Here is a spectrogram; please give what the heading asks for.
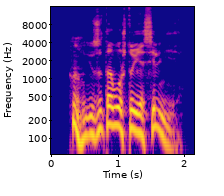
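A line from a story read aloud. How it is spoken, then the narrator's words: Bearded man grunting. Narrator (Russian): хмыкнул бородач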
